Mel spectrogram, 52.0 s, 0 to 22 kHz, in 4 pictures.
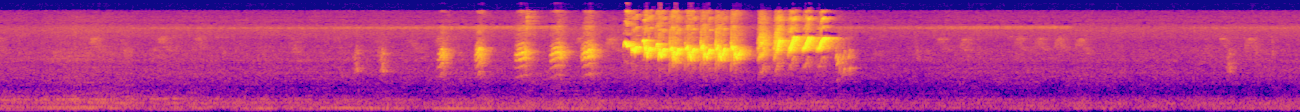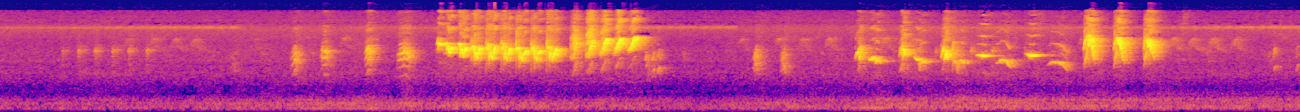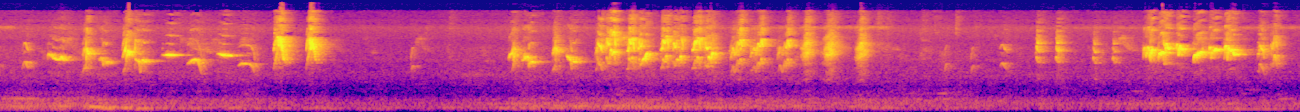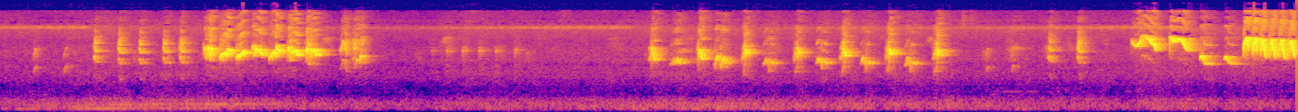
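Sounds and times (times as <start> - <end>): bush lark chirping trills: 2.9 - 8.7, 13.6 - 29.4, 31.1 - 39.0, 39.6 - 44.4, 45.1 - 51.9.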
